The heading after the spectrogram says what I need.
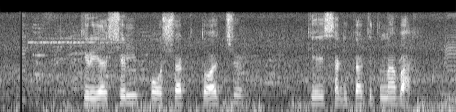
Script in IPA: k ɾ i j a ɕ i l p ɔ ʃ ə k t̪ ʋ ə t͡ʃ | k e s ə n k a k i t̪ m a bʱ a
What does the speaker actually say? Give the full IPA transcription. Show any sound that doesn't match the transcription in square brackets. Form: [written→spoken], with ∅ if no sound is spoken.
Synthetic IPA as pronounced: k ɾ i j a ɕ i l p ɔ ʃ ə k t̪ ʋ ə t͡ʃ | k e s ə [n→ŋ] k a k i t̪ [m→n] a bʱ a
